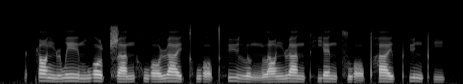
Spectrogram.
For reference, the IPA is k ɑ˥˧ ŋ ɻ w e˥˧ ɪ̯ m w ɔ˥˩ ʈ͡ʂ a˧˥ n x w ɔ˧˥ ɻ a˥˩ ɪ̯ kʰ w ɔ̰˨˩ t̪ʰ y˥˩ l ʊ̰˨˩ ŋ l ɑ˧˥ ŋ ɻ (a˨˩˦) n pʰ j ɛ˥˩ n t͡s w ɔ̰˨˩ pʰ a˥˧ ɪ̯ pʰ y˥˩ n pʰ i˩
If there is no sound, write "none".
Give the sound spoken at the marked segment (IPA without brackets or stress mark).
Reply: a˥˧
